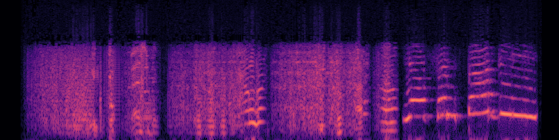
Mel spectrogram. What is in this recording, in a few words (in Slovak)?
sms hlásky cz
